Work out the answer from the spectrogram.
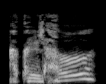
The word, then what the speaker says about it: Hur: his last name and there are afraid of pronouncing that her her yeah I just I said her and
